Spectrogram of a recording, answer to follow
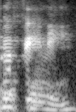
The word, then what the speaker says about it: Buffini: So one of the things I want to touch base on is that you keep mentioning Buffini. Is that how you say his name? Brian Buffini.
